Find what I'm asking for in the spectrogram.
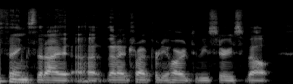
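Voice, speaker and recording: A man with a Southern accent talks at a very fast pace on a very clean recording with a silent background. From US South, Western North Carolina. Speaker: country musician and songwriter. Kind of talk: casual interview chat.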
